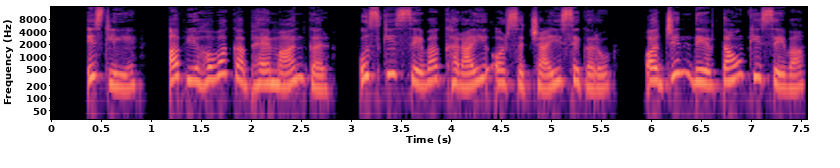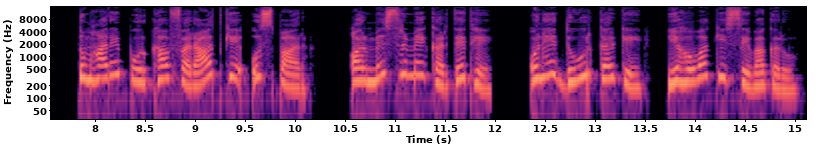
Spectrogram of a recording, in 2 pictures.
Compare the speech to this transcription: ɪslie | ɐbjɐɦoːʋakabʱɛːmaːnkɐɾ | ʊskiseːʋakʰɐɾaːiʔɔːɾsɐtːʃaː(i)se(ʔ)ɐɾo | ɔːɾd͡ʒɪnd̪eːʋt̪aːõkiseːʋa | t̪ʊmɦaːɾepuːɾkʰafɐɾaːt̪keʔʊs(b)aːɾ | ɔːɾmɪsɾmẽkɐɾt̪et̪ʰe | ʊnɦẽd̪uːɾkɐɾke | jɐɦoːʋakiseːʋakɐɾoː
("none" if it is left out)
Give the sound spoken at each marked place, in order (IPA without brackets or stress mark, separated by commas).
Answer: i, k, p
